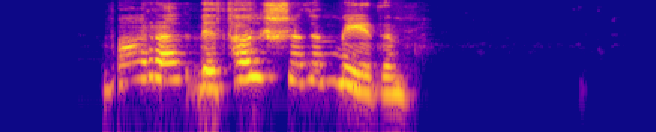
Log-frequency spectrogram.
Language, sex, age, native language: Icelandic, female, 60-69, Icelandic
